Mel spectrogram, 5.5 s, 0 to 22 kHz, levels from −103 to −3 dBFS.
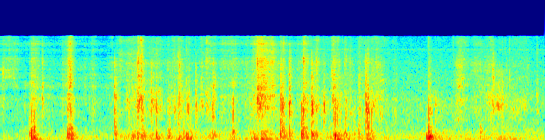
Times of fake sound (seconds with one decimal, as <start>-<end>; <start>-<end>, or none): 0.0-1.2; 2.1-3.1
